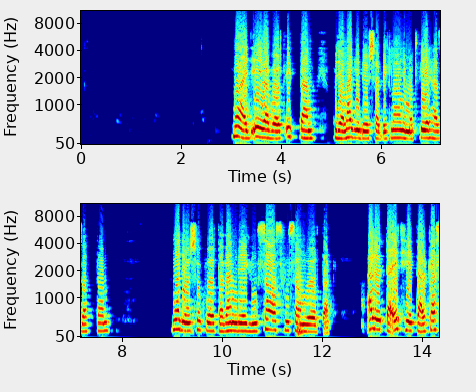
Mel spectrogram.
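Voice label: dialect collection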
